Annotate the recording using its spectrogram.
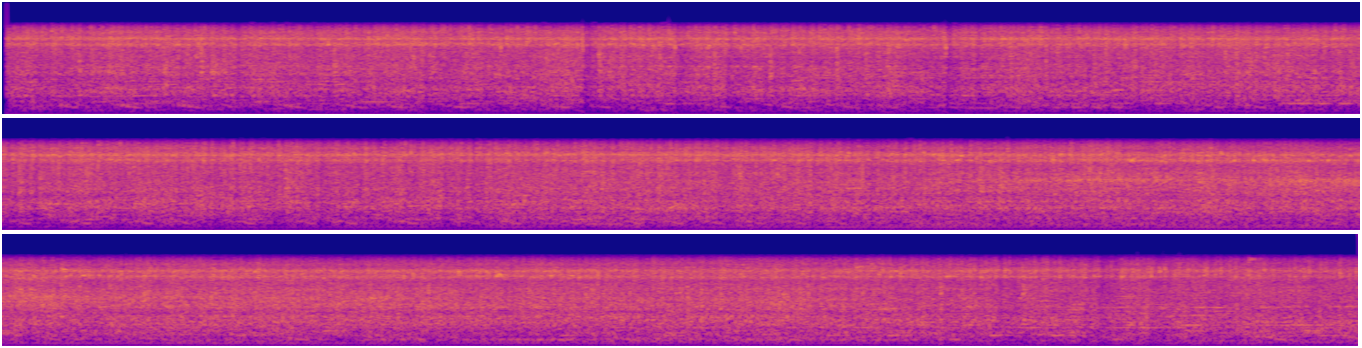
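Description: Steel roller coaster running: its cars make a continuous mechanical clatter on the track.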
